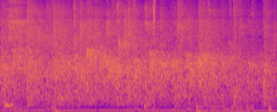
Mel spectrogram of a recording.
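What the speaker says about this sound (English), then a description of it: "We can clap for her" Audience at a fintech panel event clapping for a speaker, a continuous patter of hands from a modest indoor crowd over a low hum, steady and moderately loud throughout.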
